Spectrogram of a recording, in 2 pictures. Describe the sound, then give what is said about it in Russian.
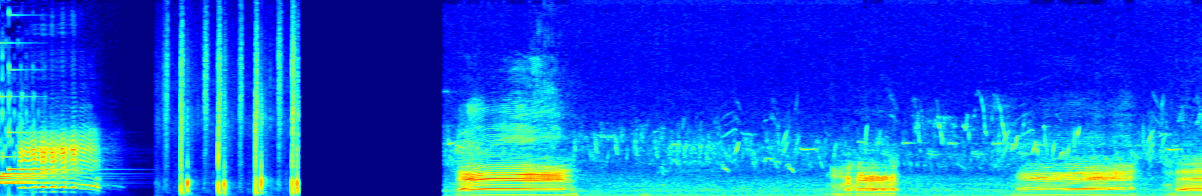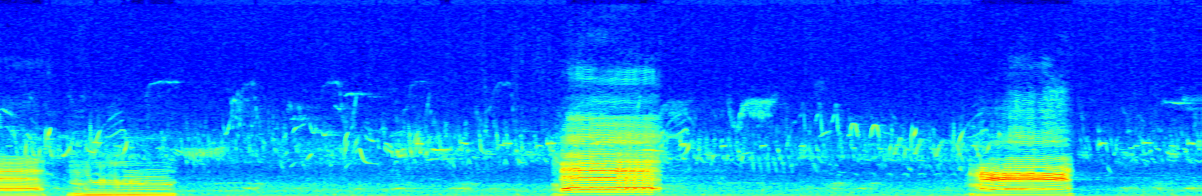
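Sheep bleat in repeated wavering calls spaced out with pauses between them, each call loud and nasal, after a brief stretch of clicks and a silent gap at the start. “Овца. Овца.”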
